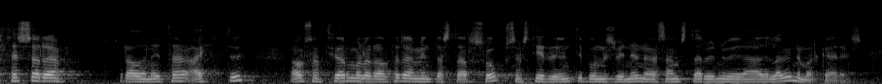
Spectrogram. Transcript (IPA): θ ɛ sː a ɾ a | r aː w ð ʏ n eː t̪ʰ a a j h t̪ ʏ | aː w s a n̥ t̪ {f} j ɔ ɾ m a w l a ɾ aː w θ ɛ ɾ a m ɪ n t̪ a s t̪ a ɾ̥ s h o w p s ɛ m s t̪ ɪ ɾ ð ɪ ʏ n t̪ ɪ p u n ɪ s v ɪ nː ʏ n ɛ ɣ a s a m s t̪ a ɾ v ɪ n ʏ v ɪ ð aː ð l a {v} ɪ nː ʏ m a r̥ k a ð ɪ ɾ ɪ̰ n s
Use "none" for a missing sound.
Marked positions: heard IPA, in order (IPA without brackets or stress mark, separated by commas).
f, v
